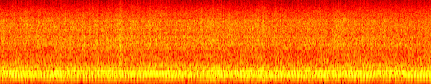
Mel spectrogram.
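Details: Honda Shadow motorcycle after replacing a shorted, fried wiring harness and ECU: even, steady idle with a smooth low rumble and no misses, knocks or hunting; running cleanly after the repair.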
